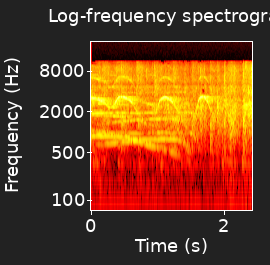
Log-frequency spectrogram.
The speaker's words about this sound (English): Let me get this crowd involved. We have not beat Camden County since 1999. Can I hear a little bit from the crowd out here?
